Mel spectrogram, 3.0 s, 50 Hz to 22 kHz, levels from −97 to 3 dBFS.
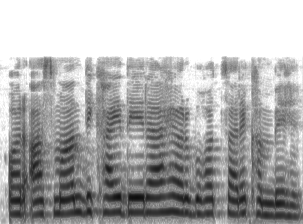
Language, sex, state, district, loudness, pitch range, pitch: Hindi, female, Madhya Pradesh, Umaria, -12 LUFS, 235-260 Hz, 245 Hz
